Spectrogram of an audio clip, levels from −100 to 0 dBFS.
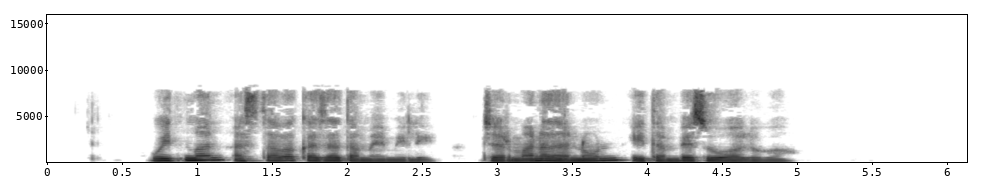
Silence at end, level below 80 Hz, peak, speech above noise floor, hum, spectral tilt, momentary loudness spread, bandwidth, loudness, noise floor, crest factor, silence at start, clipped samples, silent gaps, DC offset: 1.2 s; -58 dBFS; -4 dBFS; over 72 dB; none; -5.5 dB/octave; 12 LU; 8.2 kHz; -19 LUFS; under -90 dBFS; 16 dB; 0.7 s; under 0.1%; none; under 0.1%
